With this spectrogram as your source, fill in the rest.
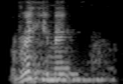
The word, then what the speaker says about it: régimen: régimen no era régimen régimen régimen les dije régimen es una palabra esdrújula régimen así Eso es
